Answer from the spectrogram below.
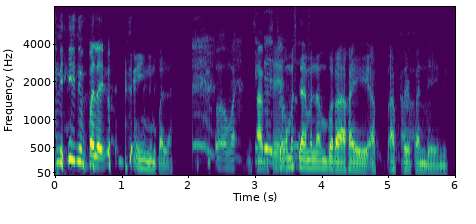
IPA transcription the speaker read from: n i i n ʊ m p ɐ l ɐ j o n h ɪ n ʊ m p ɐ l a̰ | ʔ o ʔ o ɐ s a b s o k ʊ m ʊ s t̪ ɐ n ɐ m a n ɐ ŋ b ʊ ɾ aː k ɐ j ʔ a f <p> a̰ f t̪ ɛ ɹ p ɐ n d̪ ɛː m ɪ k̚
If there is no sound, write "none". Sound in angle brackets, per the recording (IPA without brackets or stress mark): ʔ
